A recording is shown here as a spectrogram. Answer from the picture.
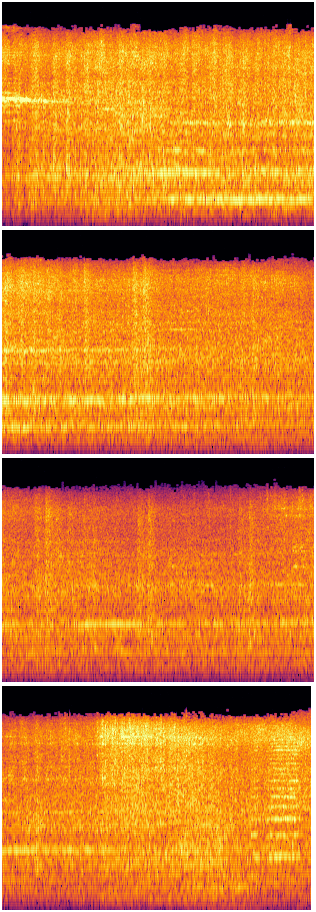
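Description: Electric multiple unit local trains running on the rails: continuous rolling wheel noise with clickety-clack over the rail joints and a steady whine. It is loudest in the first few seconds as a train passes close by, then eases off.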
